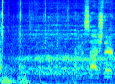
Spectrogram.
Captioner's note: gas whooshing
